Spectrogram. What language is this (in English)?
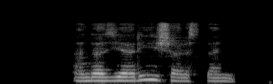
Central Kurdish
